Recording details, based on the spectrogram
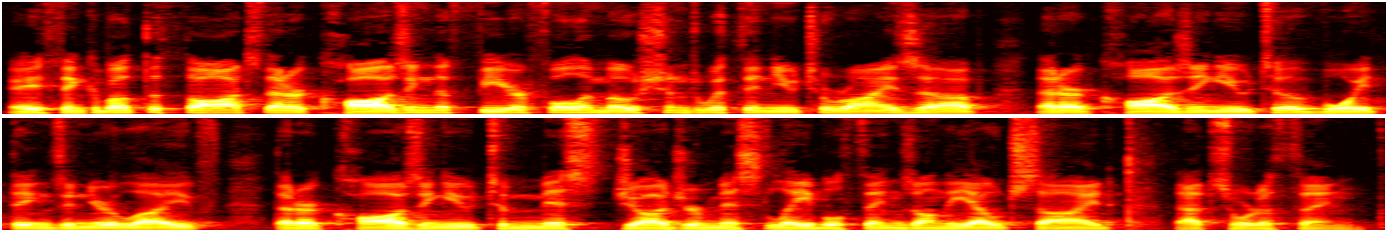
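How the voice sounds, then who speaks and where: A man with a fairly low, mellow voice hosts a live coaching stream about anxiety, speaking at a normal pace with flat delivery and hardly any pauses. Chatty, encouraging and soothing, he addresses his viewers directly and responds to their comments.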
